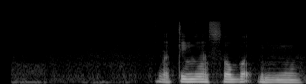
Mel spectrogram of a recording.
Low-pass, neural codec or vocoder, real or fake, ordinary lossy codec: none; codec, 16 kHz, 1 kbps, FunCodec, trained on Chinese and English, 50 frames a second; fake; none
